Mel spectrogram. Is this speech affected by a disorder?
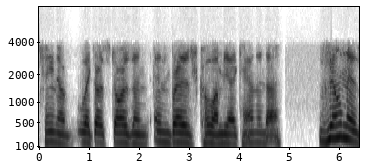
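Yes: speech impediment; speech therapy as a child, repeating words over and over, impediment never went away.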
